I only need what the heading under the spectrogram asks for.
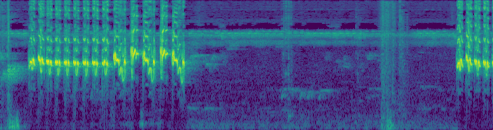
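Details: A Sooty-headed bulbul whose daily song follows the Trucuk style delivers a long, lively chatter of rapid repeated notes breaking into rich warbles, then starts again after a pause, over a steady high whine and an occasional knock.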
